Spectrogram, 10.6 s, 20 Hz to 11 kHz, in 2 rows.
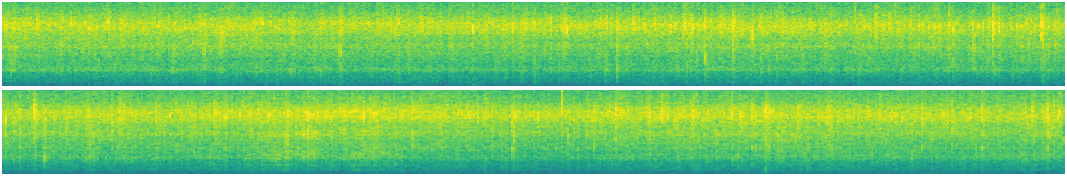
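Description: Bread slathered with mayo and slices of smoked turkey sizzling on a hot griddle set to 325, a steady frying hiss with small crackles.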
